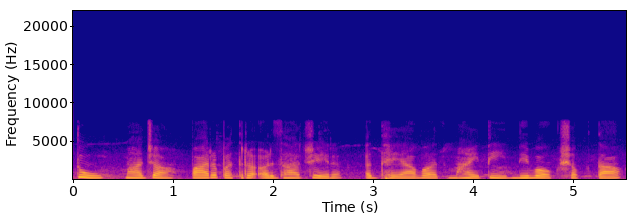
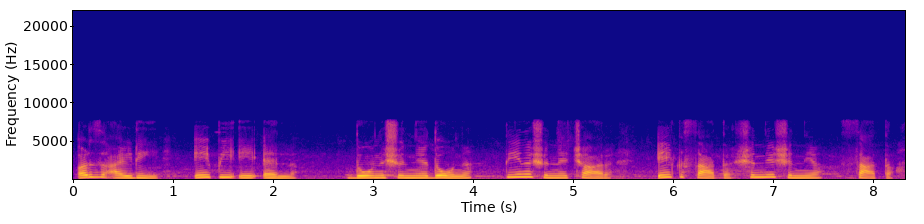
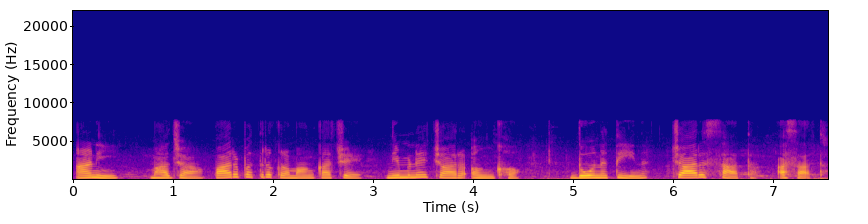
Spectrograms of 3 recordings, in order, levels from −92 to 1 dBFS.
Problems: constant background noise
